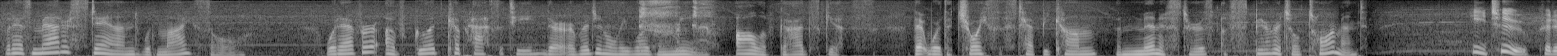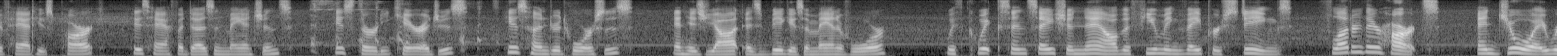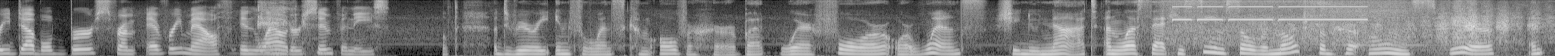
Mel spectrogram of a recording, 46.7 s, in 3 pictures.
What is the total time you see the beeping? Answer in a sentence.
The beeping can be heard for 2 seconds in total.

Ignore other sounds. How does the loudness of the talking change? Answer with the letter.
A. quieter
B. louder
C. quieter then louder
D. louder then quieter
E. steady
B.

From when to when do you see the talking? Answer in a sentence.
The talking can be heard from 0.0 to 13.7 s, from 14.7 to 24.4 s and from 25.1 to 46.6 s.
